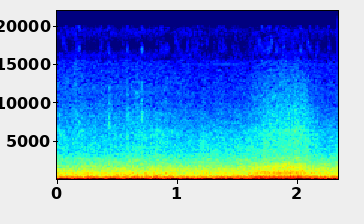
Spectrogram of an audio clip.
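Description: Loud, close exhaust note from a straight-piped Honda Civic EP3 Type R, with steady engine drone and low rumbling harmonics that waver slightly throughout, heard alone without talk.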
